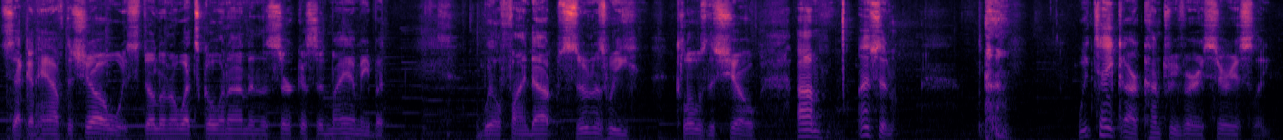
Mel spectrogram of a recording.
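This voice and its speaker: Low, bright-voiced male radio host. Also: measured pace, soft background music. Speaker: radio talk show host. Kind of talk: conversational talk radio.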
